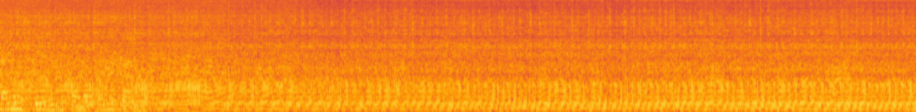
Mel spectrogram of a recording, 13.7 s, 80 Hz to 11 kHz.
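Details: Poulan Pro chainsaw, carburetor deliberately detuned, low-speed screw at 1.5 turns out: revs rise unevenly and stumble when throttled; low-speed mixture still too lean, needs turning out richer.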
